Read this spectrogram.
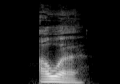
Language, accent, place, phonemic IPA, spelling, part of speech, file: German, Germany, Berlin, /aʊ̯ə/, Aue, noun, De-Aue.ogg
- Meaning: 1. flood meadow, floodplain (a flat grassy area adjacent to a river bed, subject to seasonal flooding) 2. mead, meadow 3. a comparatively large stream or small river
